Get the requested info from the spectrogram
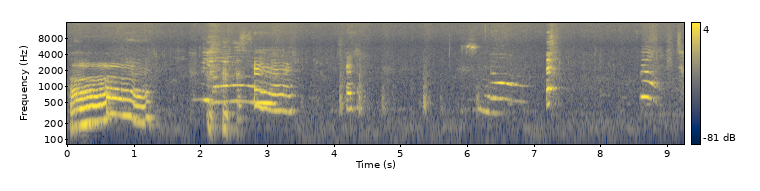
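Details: A female English Cocker Spaniel, howling on hearing the sound of a cat, gives a wavering, drawn-out howl, then shorter whining cries, with some human voices; English Cocker Spaniel.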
